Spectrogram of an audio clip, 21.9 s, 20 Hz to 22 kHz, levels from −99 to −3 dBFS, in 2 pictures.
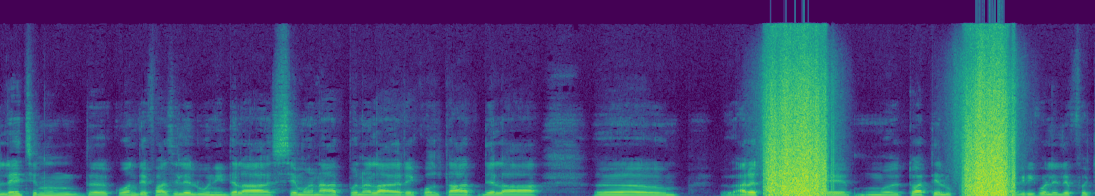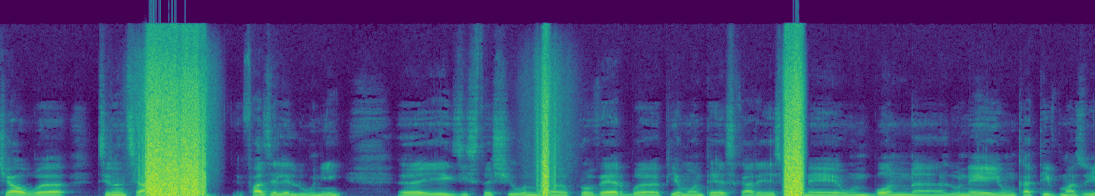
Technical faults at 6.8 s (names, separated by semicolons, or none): none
